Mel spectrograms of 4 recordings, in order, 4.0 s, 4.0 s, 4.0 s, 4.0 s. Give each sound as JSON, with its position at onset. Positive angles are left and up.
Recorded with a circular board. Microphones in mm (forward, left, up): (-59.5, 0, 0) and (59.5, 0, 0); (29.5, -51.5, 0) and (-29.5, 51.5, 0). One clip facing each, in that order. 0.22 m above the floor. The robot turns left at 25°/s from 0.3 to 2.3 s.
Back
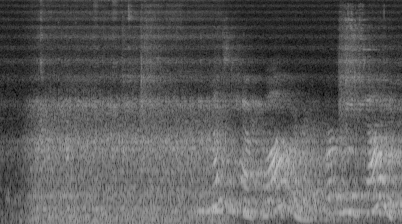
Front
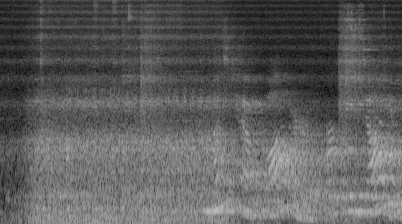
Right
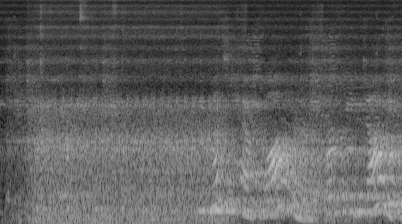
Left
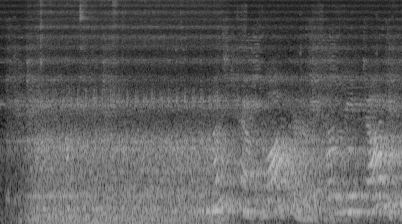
{"t": 2.0, "sound": "a woman speaking", "azimuth_deg": -120, "distance_m": 1.9}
